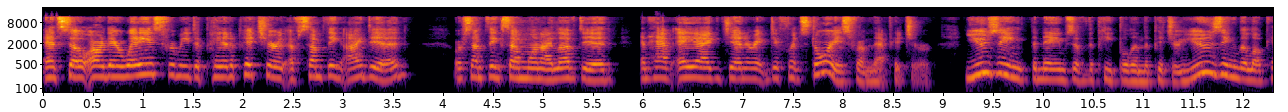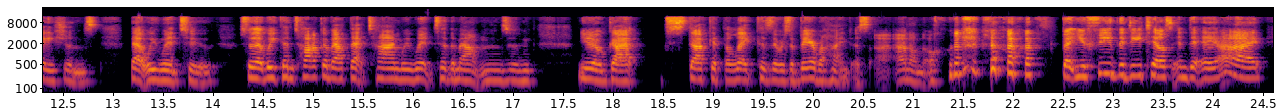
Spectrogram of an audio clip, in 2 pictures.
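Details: Adult woman speaking; typical adult speech.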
